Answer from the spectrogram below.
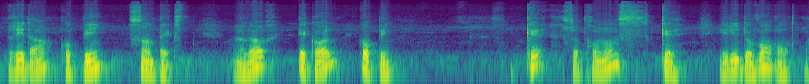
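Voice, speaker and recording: A man gives a spelling lesson at a very slow, deliberate pace. His voice is husky and mellow, and he repeats each word and letter one at a time. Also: mid-range voice. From Morocco. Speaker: primary school French teacher. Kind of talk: spelling lesson, reading words aloud.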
